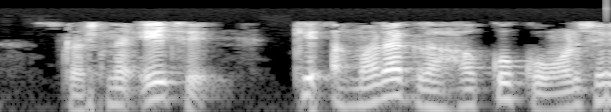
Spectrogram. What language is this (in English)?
Gujarati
